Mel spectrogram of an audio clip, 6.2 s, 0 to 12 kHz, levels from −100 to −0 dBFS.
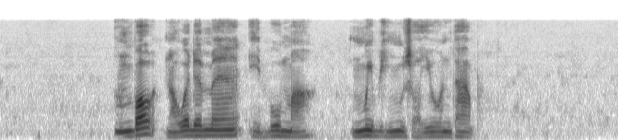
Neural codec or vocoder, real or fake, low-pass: codec, 16 kHz, 4 kbps, X-Codec, HuBERT features, trained on LibriSpeech; fake; 7.2 kHz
